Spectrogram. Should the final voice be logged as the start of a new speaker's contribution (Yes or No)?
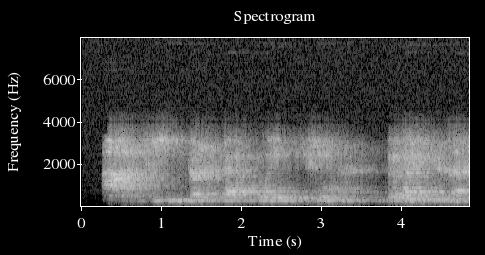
No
